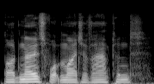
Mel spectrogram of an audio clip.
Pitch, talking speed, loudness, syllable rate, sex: 105 Hz, 235 wpm, -17 LUFS, 5.5 syllables/s, male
